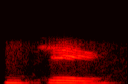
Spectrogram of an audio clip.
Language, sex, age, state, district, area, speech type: Hindi, female, 18-30, Madhya Pradesh, Harda, urban, conversation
